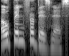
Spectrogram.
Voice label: Human Female Standard NPC Vendor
